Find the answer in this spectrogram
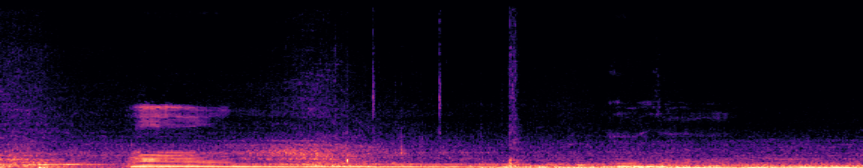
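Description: A person humming one long, steady note for about three and a half seconds, starting about a second in, followed by a lower held hum to the end, over the steady low rumble of a car cabin.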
